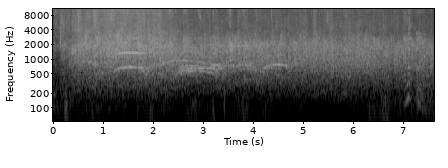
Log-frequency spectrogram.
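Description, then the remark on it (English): Sustained audience applause at the Commonwealth Club as Governor Rick Perry is welcomed, a dense steady clatter of many hands clapping at an even loudness for several seconds, with faint cheers or whistles rising through it early on. “Please welcome Governor Rick Perry.”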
